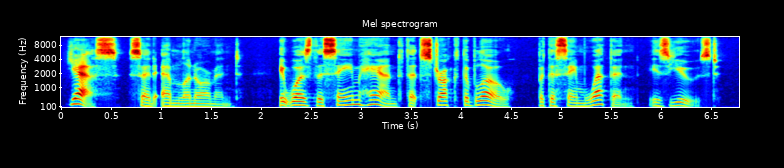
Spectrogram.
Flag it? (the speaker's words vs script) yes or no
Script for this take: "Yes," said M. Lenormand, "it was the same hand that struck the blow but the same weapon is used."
no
